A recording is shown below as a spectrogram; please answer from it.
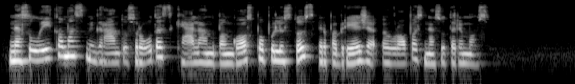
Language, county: Lithuanian, Klaipėda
